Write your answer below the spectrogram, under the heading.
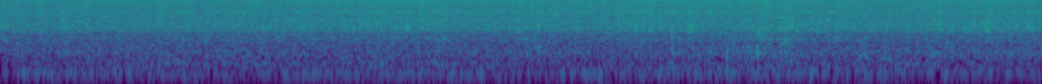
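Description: Tubewell water flowing steadily into a concrete tank, a continuous rushing stream, with a faint steady low hum underneath.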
